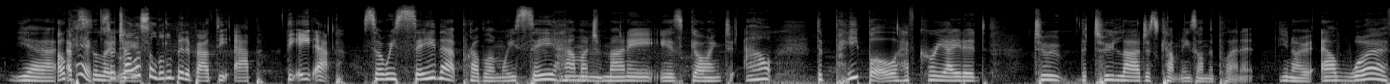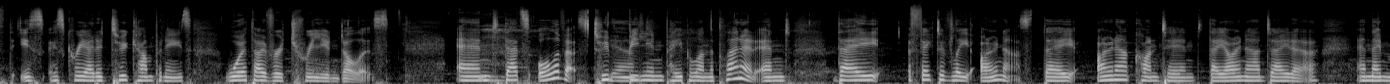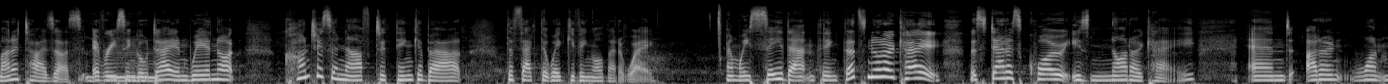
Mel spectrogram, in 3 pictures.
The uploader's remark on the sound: Broadcast day 2 Live form the Largest Women's conference in the USA!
